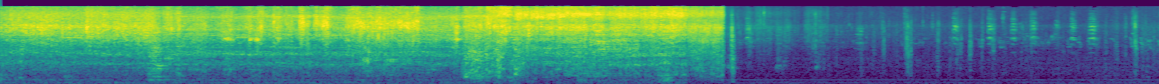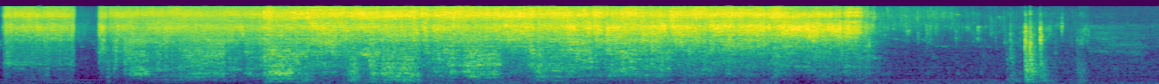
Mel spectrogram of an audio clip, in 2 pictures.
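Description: Garden hose spray nozzle jetting water onto the pickup's radiator support and engine bay, washing it down. The spray runs for about five seconds, stops for about three, gives a short burst, then runs again for about six seconds.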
